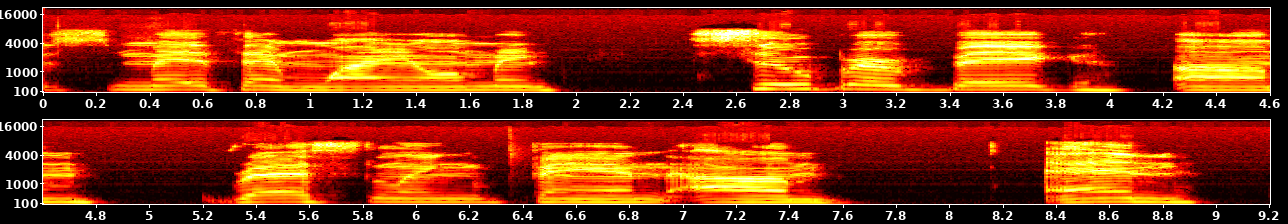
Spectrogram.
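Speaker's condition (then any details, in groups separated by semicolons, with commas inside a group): ALS; slightly slurred, has to slow down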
